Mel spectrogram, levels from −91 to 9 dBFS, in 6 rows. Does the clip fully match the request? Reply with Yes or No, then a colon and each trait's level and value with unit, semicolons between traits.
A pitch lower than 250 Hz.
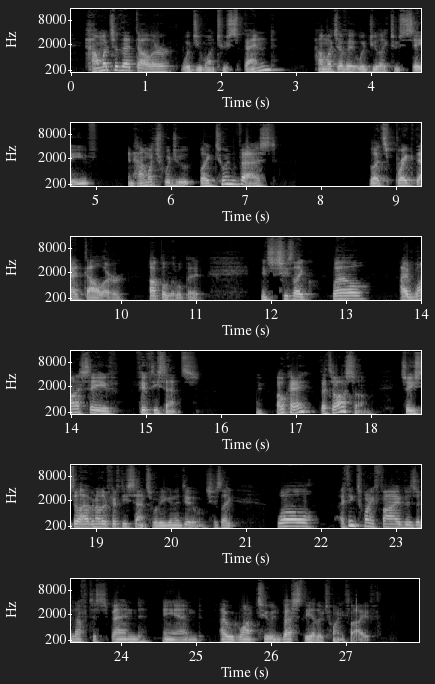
Yes: medium, 140 Hz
